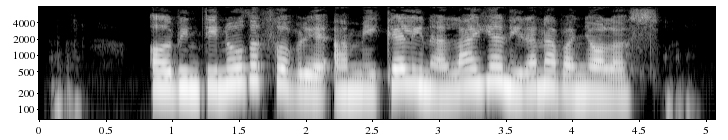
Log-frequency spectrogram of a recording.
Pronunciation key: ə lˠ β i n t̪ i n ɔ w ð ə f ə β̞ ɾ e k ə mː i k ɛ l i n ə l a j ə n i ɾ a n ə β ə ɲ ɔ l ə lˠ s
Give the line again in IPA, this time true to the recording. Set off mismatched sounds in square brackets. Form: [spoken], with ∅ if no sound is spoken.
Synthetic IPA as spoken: ə lˠ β i n t̪ i n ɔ w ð ə f ə β̞ ɾ e [ʔ] ə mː i k ɛ l i n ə l a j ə n i ɾ a n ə β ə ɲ ɔ l ə [∅] s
